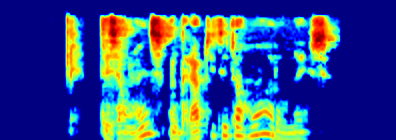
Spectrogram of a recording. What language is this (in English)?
Western Frisian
